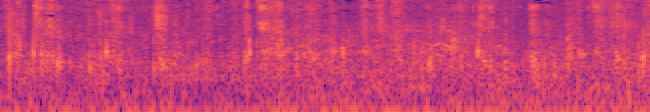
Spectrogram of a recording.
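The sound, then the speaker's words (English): A mule's hooves clip-clop in a steady, fairly loud run of many hoofbeats. The strikes are evenly paced and continue with no break. “Here, get on this mule. You can't walk it.”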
